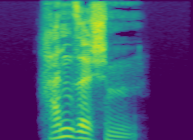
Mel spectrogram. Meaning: strong dative masculine/neuter singular of hansisch
- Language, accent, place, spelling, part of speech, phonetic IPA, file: German, Germany, Berlin, hansischem, adjective, [ˈhanzɪʃm̩], De-hansischem.ogg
